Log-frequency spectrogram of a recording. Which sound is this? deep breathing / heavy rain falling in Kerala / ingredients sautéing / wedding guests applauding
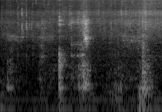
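ingredients sautéing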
